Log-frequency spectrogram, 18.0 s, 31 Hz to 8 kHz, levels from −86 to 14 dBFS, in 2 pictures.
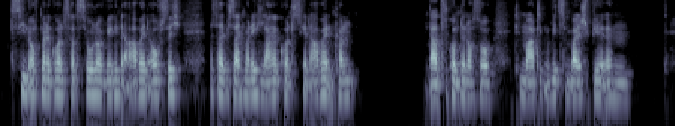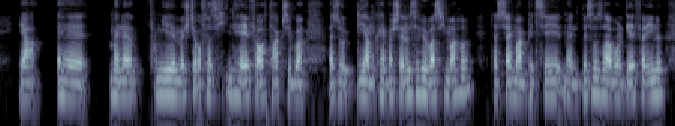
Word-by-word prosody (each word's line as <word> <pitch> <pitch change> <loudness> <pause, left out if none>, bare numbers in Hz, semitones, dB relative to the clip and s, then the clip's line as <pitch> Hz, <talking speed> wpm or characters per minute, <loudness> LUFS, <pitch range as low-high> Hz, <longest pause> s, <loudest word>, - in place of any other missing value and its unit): ziehen 135 - -2
oft 120 - 0
meine 125 -2 +2
Konzentration 125 0 0
auch 120 -2 +1
während 115 +1 -4
der - - 0
Arbeit 120 +2 +1
auf 115 0 +1
sich, 125 +1 -2 0.3
weshalb - - 0
ich- - - -3
sage 110 - +5
ich - - -13
mal- 115 - -1
nicht 120 0 -1
lange 110 +2 0
konzentriert - - -4
arbeiten 125 +2 0
kann. 115 0 -4 0.9
Dazu - - +4
kommt - - 0
ja 115 - 0
noch 110 -1 0
so 110 0 -1 0.3
Thematiken, 110 -1 0
wie 120 - -6
zum 120 - -5
Beispiel, 110 +1 +2
ähm, 105 -1 -8 0.8
ja, - - +1 0.2
äh, 110 -2 +1 0.3
meine 115 -1 +2
Familie 125 0 +1
möchte 115 0 -1
oft, - - -1
dass 115 -1 -3
ich - - -8
ihnen 125 - -8
helfe, 115 -2 +4
auch 110 0 +5
tagsüber. 110 0 0 0.3
Also, 115 0 -1
die 150 -11 -2
haben 110 - +4
kein 120 -1 -3
Verständnis 115 +2 +1
dafür, 130 -1 -1
was 115 0 +7
ich 115 - -5
mache, 135 +7 -1 0.2
dass 110 0 -3
ich - - +3
an 110 - +4
meinem 105 -1 +4
PC 115 +1 -3
mein 105 -3 -6
Business 120 +3 -3
habe 115 -2 +6
und 110 - -3
Geld 220 +1 +2
verdiene 120 +2 -1
115 Hz, 205 wpm, -26 LUFS, 110-125 Hz, 0.9 s, was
